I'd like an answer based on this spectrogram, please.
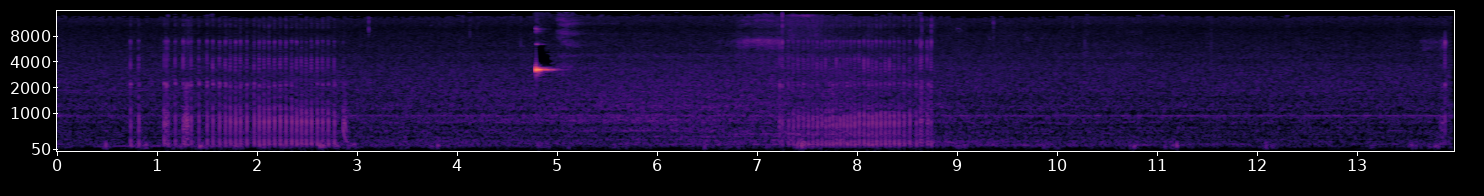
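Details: Dog named Lulu asleep and snoring indoors: two long rasping, breathy snores about two seconds each, roughly five seconds apart, with a brief sharp click between them in an otherwise quiet room.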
